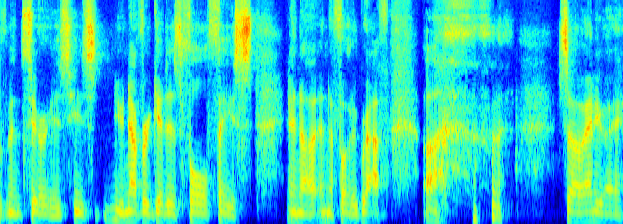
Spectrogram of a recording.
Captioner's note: laughs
